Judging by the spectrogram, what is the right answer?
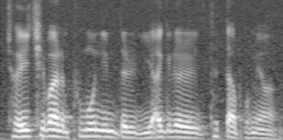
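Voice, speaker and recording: A male pastor preaching a sermon in a conversational, animated way, often chuckling. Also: medium pitch, normal speed. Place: church.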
